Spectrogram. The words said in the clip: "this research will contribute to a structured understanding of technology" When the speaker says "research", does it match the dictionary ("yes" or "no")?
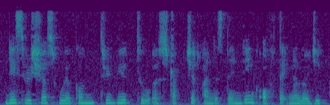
no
